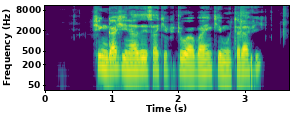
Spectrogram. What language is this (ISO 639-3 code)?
hau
